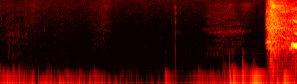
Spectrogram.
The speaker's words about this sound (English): I thought I was about to sneeze. Okay, no, I'm not. Wait, am I? I am.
